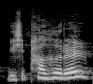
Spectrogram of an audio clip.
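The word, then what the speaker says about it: מִשְׂפָּח: 미시파트를 바랬지만 미시파흐를 보여준 거죠. 말장난 같죠. 정의를 바랐으나 포악을 나타냈다. 미시파트를 원했으나 미시파흐를 행한 것이죠.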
